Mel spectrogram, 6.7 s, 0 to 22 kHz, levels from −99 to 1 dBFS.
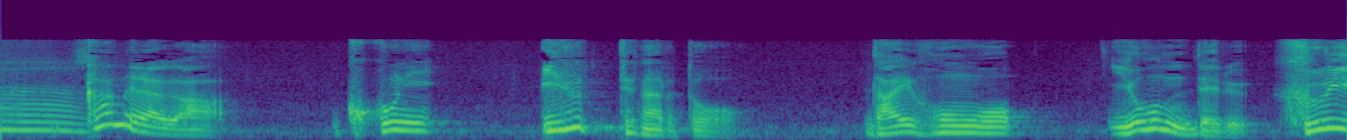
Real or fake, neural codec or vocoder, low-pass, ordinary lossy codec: real; none; none; none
